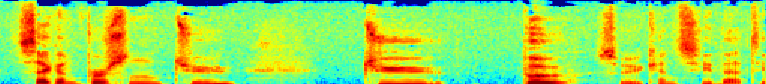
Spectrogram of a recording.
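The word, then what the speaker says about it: peux: Second person to to P. So you can see that it's exactly the same way of writing it and exactly the same of pronouncing it. You don't pronounce the final X. So it's P.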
